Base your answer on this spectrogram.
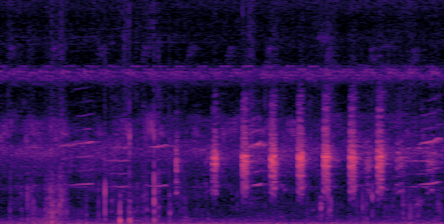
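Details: Frog in a rice field at night giving a rapid run of short, sharp, high pulses, about four per second, after a few scattered croaks, over a steady background drone of night insects.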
